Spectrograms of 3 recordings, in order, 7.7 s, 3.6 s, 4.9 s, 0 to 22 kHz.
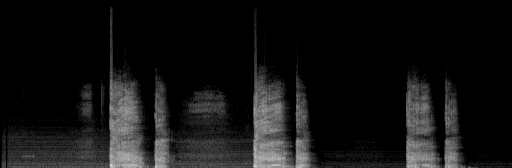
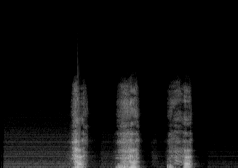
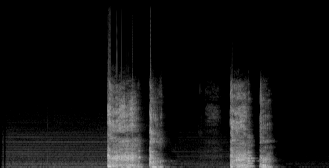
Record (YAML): three_cough_length: 7.7 s
three_cough_amplitude: 32768
three_cough_signal_mean_std_ratio: 0.39
exhalation_length: 3.6 s
exhalation_amplitude: 32767
exhalation_signal_mean_std_ratio: 0.33
cough_length: 4.9 s
cough_amplitude: 32768
cough_signal_mean_std_ratio: 0.4
survey_phase: beta (2021-08-13 to 2022-03-07)
age: 18-44
gender: Male
wearing_mask: 'No'
symptom_runny_or_blocked_nose: true
symptom_sore_throat: true
symptom_fatigue: true
symptom_headache: true
symptom_onset: 3 days
smoker_status: Ex-smoker
respiratory_condition_asthma: true
respiratory_condition_other: false
recruitment_source: Test and Trace
submission_delay: 1 day
covid_test_result: Positive
covid_test_method: RT-qPCR
covid_ct_value: 15.7
covid_ct_gene: ORF1ab gene
covid_ct_mean: 15.7
covid_viral_load: 6900000 copies/ml
covid_viral_load_category: High viral load (>1M copies/ml)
